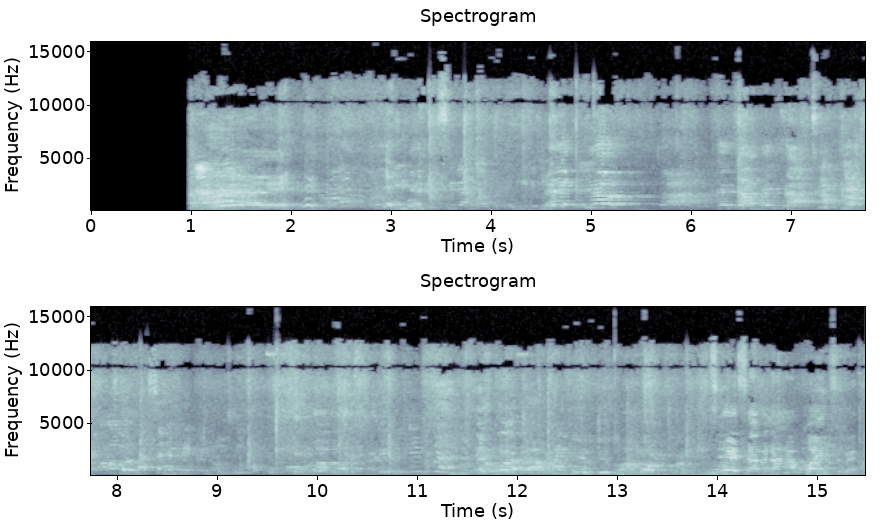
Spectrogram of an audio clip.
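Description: A crowd of teenagers chatter and shout in an echoing stairwell.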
